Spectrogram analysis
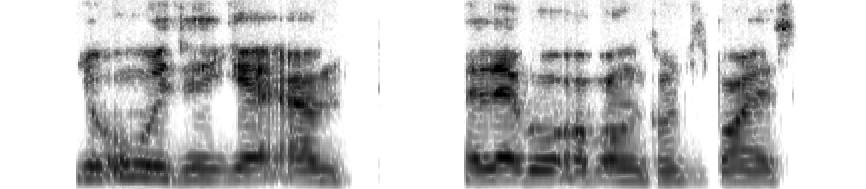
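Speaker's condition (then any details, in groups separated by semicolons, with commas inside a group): Cerebral palsy; audible speech impairment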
